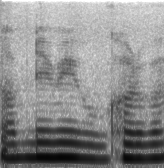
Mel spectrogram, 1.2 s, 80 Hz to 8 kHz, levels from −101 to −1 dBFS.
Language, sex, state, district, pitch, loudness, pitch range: Bhojpuri, female, Uttar Pradesh, Deoria, 205 Hz, -11 LUFS, 200-210 Hz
